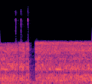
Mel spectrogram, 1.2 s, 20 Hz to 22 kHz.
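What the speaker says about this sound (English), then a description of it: "More high hiss, less high hiss." High hiss from a Kenwood TS-890S amateur radio receiver while its high-cut IF filter is adjusted. Broadband static, steady and fairly loud, with a brief dip partway through.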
